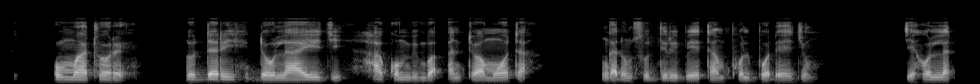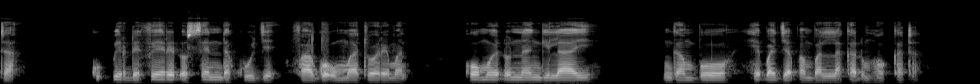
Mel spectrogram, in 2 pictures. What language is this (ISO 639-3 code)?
ful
